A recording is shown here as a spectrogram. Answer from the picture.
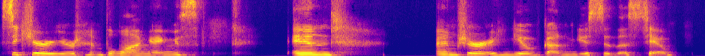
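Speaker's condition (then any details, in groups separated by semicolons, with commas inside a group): ALS; tongue fasciculations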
